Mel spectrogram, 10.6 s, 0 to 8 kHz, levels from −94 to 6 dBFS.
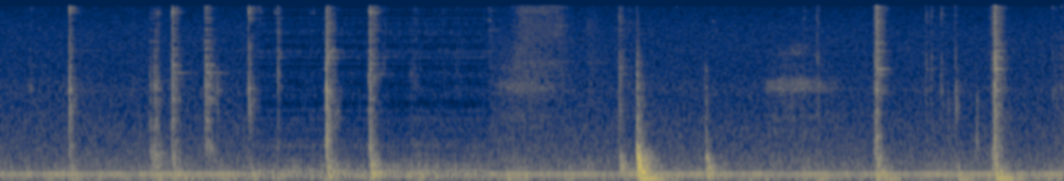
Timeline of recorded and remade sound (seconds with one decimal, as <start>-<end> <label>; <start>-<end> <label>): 0.0-2.6 recorded; 2.6-4.9 remade; 4.9-10.6 recorded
